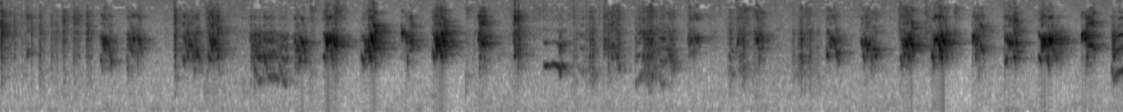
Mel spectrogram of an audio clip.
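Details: Pet budgerigars chirping in a steady run of short scratchy chirps and squawks, roughly one burst per second, with a faint low hum underneath.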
